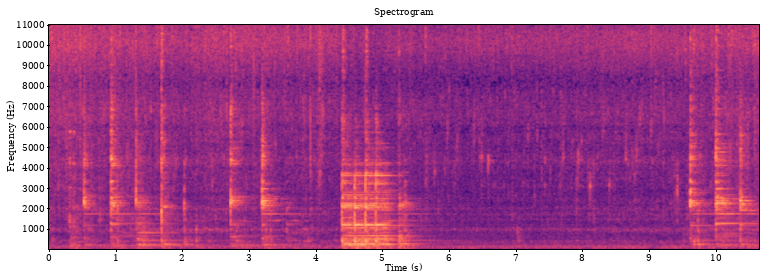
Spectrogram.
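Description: Carrot pieces fry and get stirred in a pan for laham kabsa, with a bright sizzle and repeated clinking stir strokes, a louder burst midway and steady hissing between, heard up close without talk.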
